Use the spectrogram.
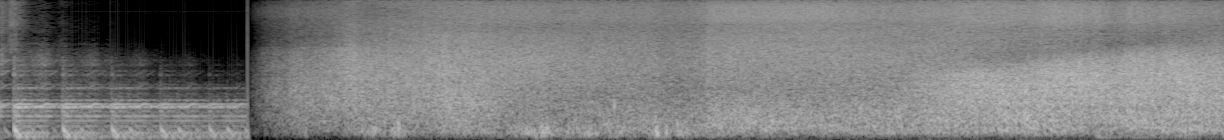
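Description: Ocean waves wash onto a Cayman Islands beach in a steady, dense roar that swells slightly toward the end, after a short snatch of music at the start.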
